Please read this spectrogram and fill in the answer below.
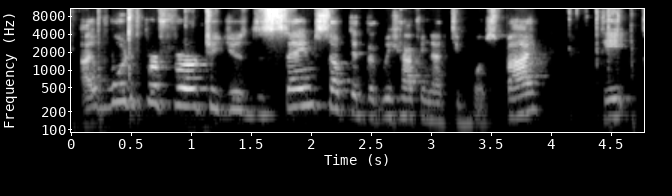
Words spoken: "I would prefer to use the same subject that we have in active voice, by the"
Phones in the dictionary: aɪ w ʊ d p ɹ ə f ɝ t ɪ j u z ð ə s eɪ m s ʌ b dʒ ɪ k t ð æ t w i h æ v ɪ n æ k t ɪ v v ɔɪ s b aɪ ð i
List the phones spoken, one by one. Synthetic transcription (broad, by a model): aɪ w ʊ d p ɹ ə f ɝ t ɪ j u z ð ə s eɪ m s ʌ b dʒ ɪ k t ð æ t w i h æ v ɪ n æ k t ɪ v w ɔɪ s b aɪ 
